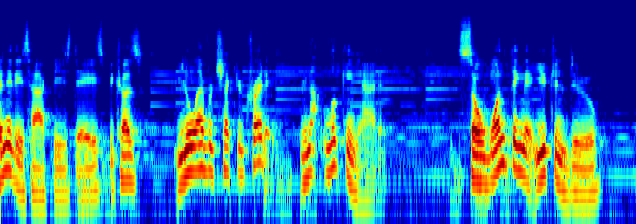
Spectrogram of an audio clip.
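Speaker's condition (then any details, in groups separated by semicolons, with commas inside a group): No condition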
